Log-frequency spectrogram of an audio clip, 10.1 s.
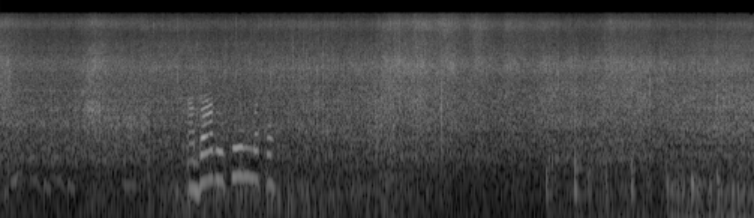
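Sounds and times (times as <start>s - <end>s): vegetables sizzling in hot oil: 0.0s - 10.0s
spatula scraping pan: 5.0s - 10.0s.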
